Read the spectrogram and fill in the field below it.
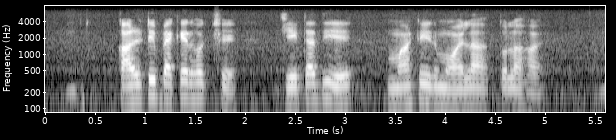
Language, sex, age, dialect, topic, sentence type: Bengali, male, 31-35, Northern/Varendri, agriculture, statement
